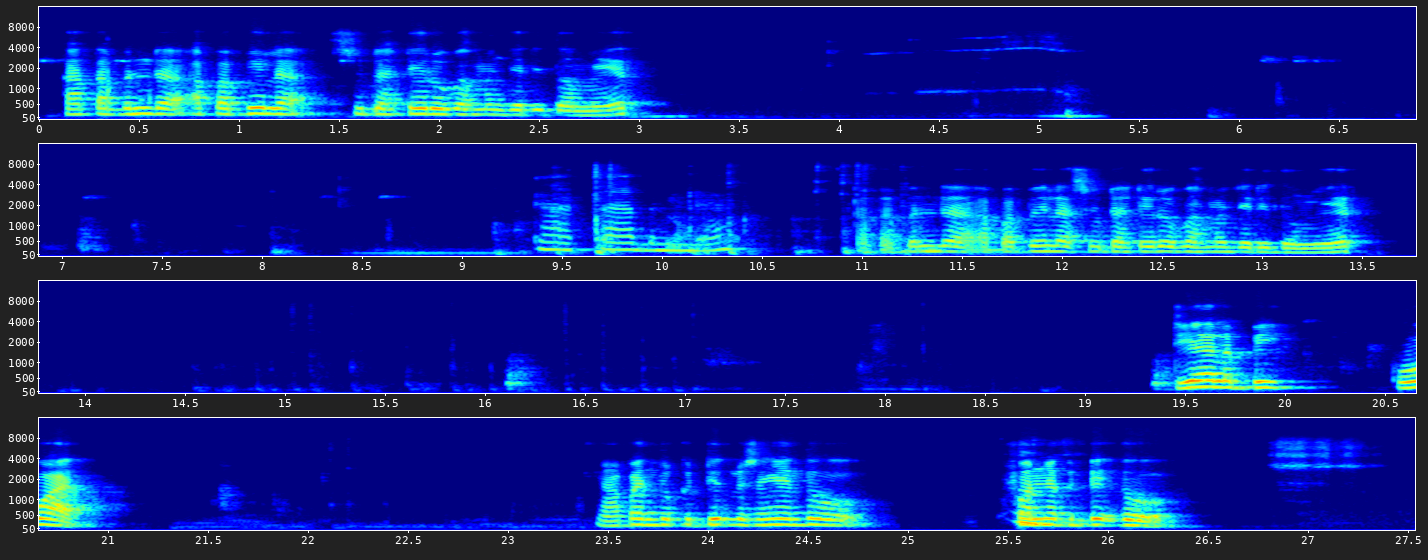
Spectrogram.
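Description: A man speaks calmly into a microphone, heard over an online call, in short bursts with pauses.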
